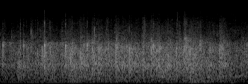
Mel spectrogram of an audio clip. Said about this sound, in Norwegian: Litt applaus, men likevel.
